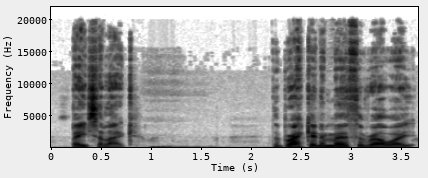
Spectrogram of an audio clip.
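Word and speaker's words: Bassaleg: the name romney junction it was often pronounced base a leg the brecken and martha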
